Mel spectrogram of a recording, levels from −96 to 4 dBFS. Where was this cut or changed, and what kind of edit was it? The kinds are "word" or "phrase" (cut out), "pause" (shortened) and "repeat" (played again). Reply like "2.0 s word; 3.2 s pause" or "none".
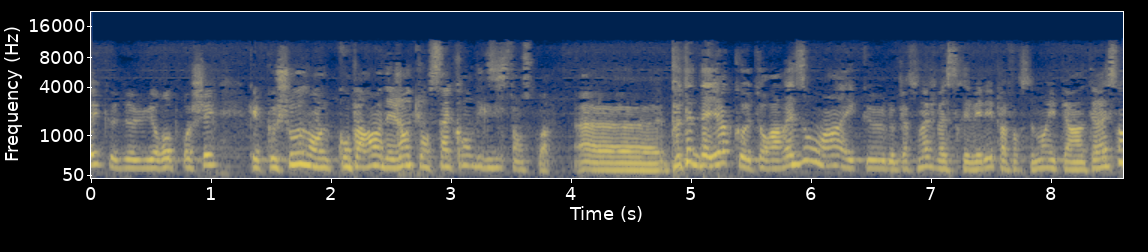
3.9 s pause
